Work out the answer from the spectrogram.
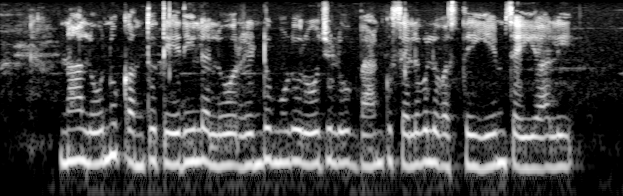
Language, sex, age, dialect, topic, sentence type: Telugu, female, 25-30, Southern, banking, question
